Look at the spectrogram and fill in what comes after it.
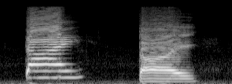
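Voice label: "dai1", Mandarin Chinese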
